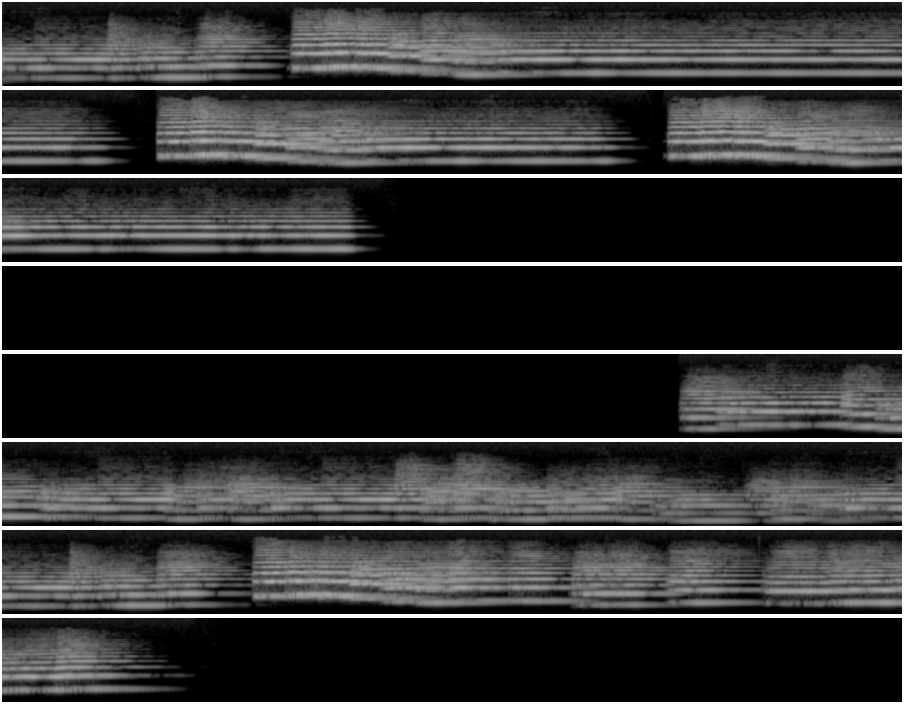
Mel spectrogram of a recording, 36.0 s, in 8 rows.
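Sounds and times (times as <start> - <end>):
trumpet in Bb: 0.0 - 10.8, 21.4 - 32.4.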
